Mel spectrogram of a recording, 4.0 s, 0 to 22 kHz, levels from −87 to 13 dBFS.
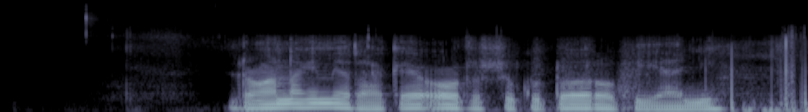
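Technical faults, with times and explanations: Throughout, Bluetooth SBC compression. The speech sounds gritty, and its treble thins out and flickers. The likely cause is a small SBC bit pool starving the upper sub-bands, which fits a link near 80 kbps. Coarse quantisation adds grainy noise.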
